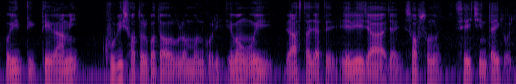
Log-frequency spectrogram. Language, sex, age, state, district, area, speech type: Bengali, male, 18-30, West Bengal, North 24 Parganas, urban, spontaneous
